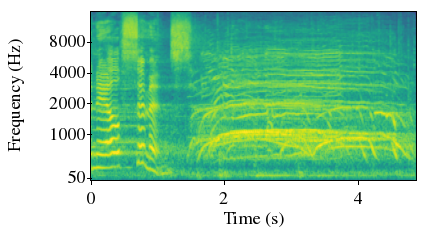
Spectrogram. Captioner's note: audience cheers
